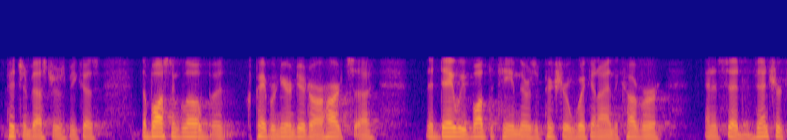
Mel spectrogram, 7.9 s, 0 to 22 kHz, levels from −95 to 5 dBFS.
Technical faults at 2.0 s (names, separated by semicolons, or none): packet loss with pitch repetition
